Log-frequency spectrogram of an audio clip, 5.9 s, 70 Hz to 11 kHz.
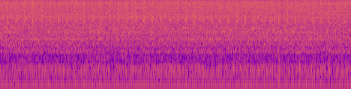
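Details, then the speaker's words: Engine with Solex carburetor idling at about 700 rpm, bouncing to around 750, before idle mixture adjustment; steady, even low-pitched idle with a smooth beat and no knocks or misses; idle normal. "Alright, so it looks like we're running 700 RPM, which is just fine, up to maybe 750, bounces around a little bit."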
